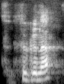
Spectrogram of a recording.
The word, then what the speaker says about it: Sukuna: Su- sukana's uh is it uh, Plus? – Sukuna, Sukuna. Sukuna's uh, fingers and power.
